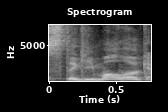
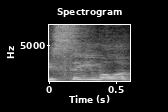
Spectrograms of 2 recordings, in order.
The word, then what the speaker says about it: Stygimoloch: I looked it up and I've seen a lot of different variations and arguments on how it should be pronounced, so I personally just decided to go with the way that LEGO themselves pronounces it, as Stygimoloch, as you can see in the LEGO Jurassic World shorts. Now, these creatures are obviously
